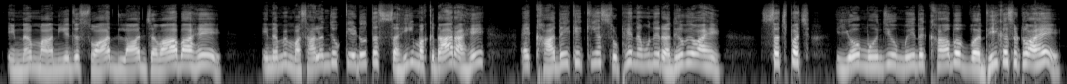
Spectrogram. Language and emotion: Sindhi, surprised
